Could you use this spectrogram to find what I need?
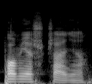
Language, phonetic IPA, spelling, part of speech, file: Polish, [ˌpɔ̃mʲjɛʃˈt͡ʃɛ̃ɲɛ], pomieszczenie, noun, Pl-pomieszczenie.ogg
